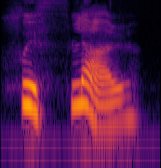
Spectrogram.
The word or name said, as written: skyfflar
